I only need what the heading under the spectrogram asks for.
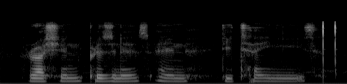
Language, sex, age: English, male, 21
